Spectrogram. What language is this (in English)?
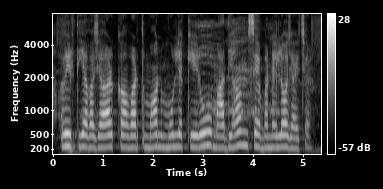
Maithili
